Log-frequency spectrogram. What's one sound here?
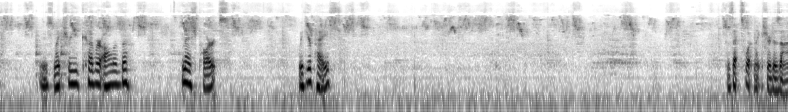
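A brush dabs paint onto a metal surface with soft scratchy strokes.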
